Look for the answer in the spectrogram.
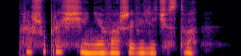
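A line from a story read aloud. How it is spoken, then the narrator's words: Quiet but firm. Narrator (Russian): тихо, но твердо произнесла Маргарет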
